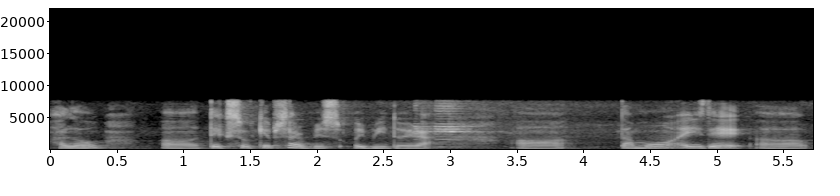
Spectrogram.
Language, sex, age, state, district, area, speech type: Manipuri, female, 30-45, Manipur, Tengnoupal, rural, spontaneous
